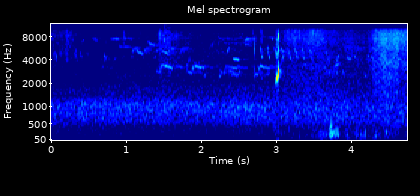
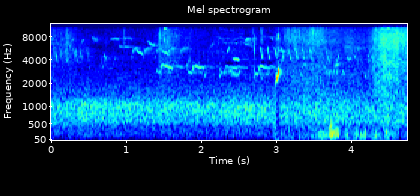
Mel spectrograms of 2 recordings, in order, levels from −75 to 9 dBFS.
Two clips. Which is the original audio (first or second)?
second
